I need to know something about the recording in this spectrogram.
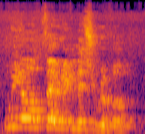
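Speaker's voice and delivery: a small grieving bird cries out; Darzee the tailorbird. A narrator's reading. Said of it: "said Darzee".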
